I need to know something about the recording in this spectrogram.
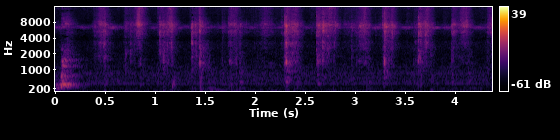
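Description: A deck of tarot cards being shuffled by hand: a run of short, irregular card flicks and taps, with a louder knock right at the start.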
